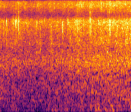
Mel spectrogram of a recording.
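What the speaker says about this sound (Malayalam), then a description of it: "നല്ലൊരു മഴയും കനത്ത മഴ" Steady, heavy rain pours down continuously, a dense hiss of drops with a low rumbling undertone and no breaks.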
